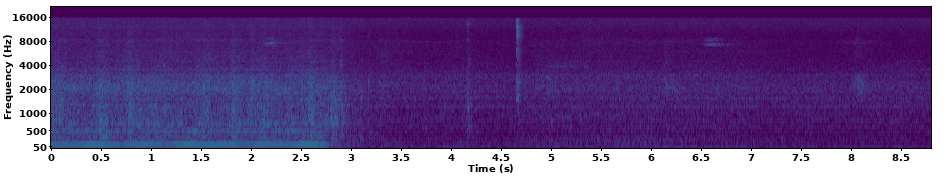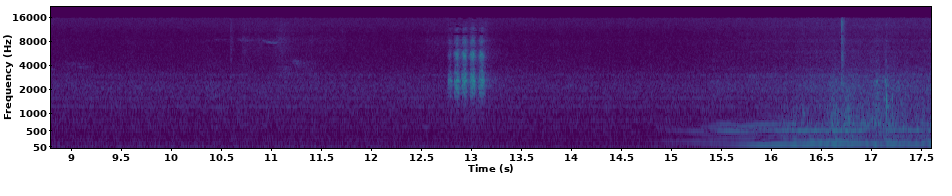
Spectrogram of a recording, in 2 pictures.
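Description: A washing machine motor hums loudly as the drum turns, stops, then starts again.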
